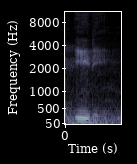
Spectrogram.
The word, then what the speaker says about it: EDI: Why are you named Edy? EDI is the phonetic pronunciation of EDI.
